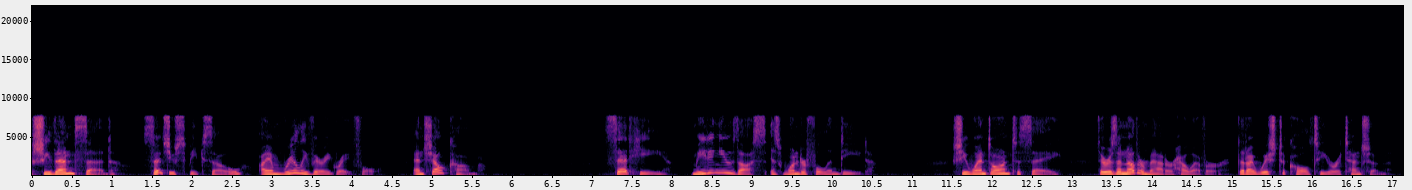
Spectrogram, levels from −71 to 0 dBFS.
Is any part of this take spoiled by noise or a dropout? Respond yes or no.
no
